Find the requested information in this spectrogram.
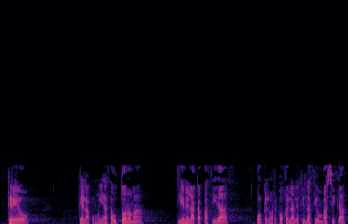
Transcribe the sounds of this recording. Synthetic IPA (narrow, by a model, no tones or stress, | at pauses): kɾe̞o̞ | ke̞lako̞mũniðaθawt̪o̞nõ̞ma | t̪je̞ne̞lakapaθið̞aθ | po̞ɾke̞lo̞re̞ko̞xe̞lale̞xizlaθjo̞mbasika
